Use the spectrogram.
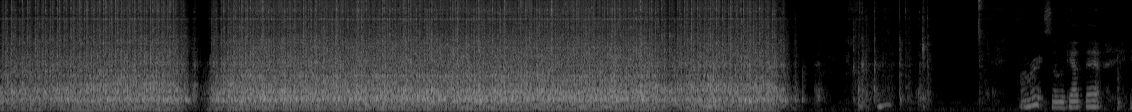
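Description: A sewing machine stitching a tote bag runs steadily for a long stretch with a brief pause, then stops, leaving quieter handling noises and a few short sounds.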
